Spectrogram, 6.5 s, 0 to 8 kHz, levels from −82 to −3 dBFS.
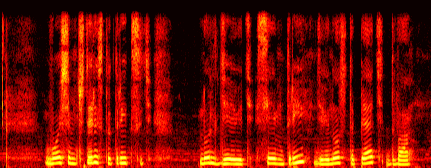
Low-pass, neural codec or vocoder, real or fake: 7.2 kHz; none; real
